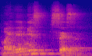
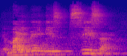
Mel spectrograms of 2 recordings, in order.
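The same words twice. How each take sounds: First: The name is said with Spanish sounds. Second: The name is said with English sounds. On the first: The name keeps its original sound. The speaker calls it right. "Yo voy a transfonetizar mi nombre" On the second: The name is translated into the other language. The speaker calls it wrong. "yo no le voy a decir"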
